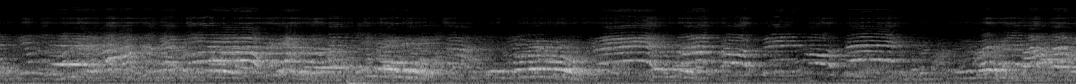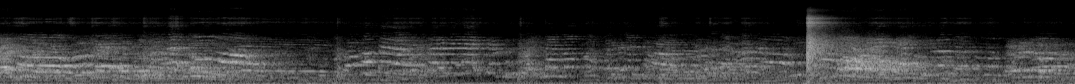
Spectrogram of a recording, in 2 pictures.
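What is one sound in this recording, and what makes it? A crowd of spectators chatters and shouts in an echoing hall.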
